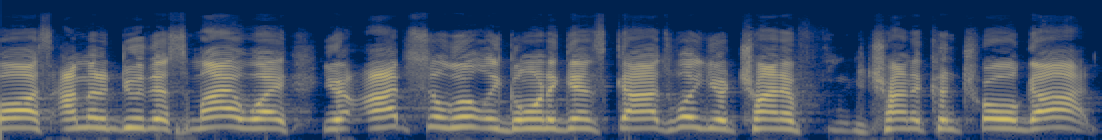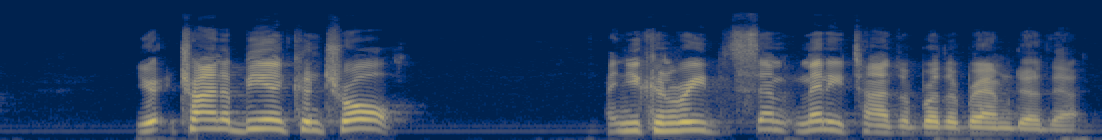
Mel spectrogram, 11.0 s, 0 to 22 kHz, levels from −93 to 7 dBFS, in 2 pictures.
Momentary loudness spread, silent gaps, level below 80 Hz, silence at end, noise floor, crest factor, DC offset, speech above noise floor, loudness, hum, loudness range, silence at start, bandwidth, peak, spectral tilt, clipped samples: 9 LU; none; -74 dBFS; 0.15 s; -73 dBFS; 18 dB; under 0.1%; 53 dB; -20 LUFS; 60 Hz at -65 dBFS; 7 LU; 0 s; 11 kHz; -2 dBFS; -3 dB/octave; under 0.1%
